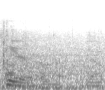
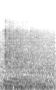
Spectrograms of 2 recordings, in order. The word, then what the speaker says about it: Pierre: You told me last year that your hometown is pronounced Pierre. For everyone that's from Ohio, thinks it's Pierre. It's Yeah. Pierre.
